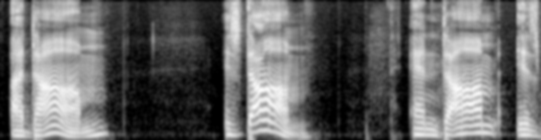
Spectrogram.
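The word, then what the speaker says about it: Adam (אדם): The word Adam, which, by the way, is the word for people in the Bible, in the Old Testament, Adam is the way you would pronounce people. Well, that ah sound is the letter Aleph, which means the father.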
